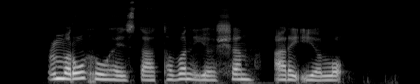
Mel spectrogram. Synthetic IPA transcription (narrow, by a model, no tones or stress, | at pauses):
ʕʊmɐrwʊħuːɦɛjst̪ʰaːt̪ʰɔβɐnijɔʃɐnʔɐɾɛʔijɔlɔ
